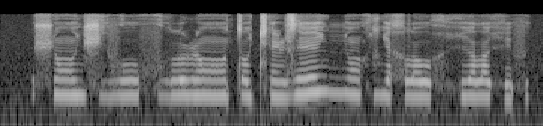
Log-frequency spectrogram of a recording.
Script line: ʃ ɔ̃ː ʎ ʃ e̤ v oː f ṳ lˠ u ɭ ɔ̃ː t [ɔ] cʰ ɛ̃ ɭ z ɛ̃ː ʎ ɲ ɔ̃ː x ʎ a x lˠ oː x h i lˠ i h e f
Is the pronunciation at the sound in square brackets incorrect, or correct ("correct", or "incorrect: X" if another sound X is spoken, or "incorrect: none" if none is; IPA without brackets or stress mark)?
correct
